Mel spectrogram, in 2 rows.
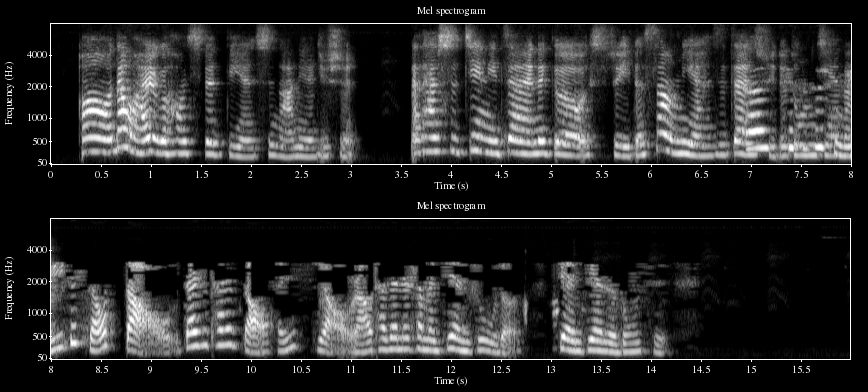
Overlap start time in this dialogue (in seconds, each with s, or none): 6.9 s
